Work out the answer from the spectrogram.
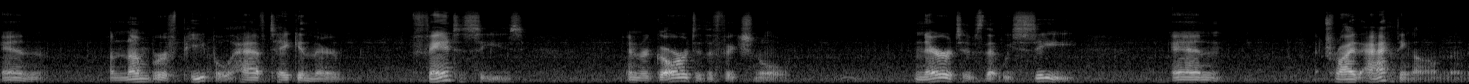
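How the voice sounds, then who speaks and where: A man playing a patient, probing therapist in a soft-spoken ASMR roleplay, with halting, deliberate phrasing and a gravelly voice that drops toward breathy near-whispers. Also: fairly low pitch, wildly swooping pitch, a little hiss or hum, full character voice, low-quality recording. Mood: calm, counselling. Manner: halting, deliberate phrasing with pauses and reflective murmurs. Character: patient, probing male therapist gently counselling a client.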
